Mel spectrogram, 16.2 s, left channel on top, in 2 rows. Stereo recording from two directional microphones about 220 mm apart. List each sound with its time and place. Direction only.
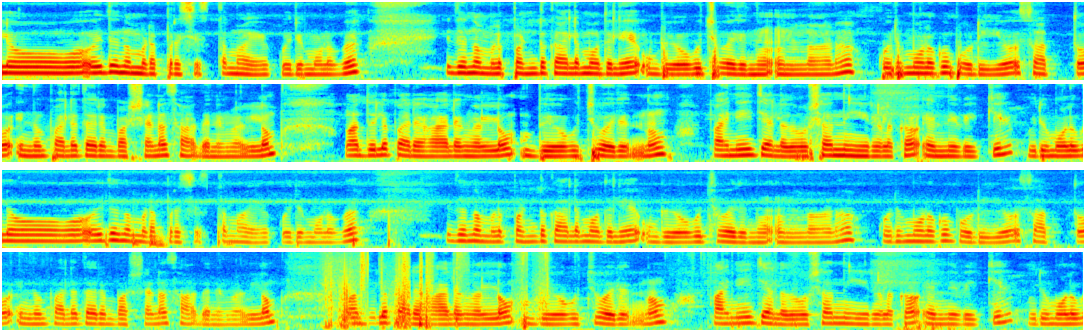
0.0 s speech: 45° left (ahead or behind)
0.7 s speech: 70° left (ahead or behind); by 10.2 s 55° left (ahead or behind)
10.8 s speech: 35° left (ahead or behind)
12.6 s speech: 60° left (ahead or behind)
13.4 s speech: 35° left (ahead or behind)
